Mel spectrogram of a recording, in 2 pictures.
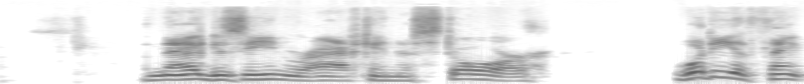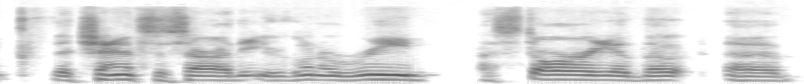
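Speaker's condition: No condition

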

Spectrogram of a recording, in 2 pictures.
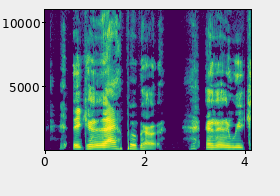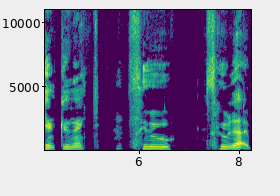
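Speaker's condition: Cerebral palsy; wheelchair user

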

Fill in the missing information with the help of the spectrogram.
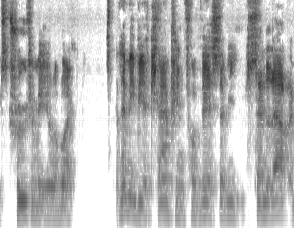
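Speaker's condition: Cleft lip and palate; orthodontic treatment

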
